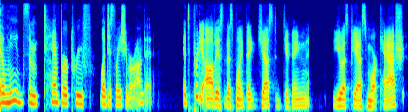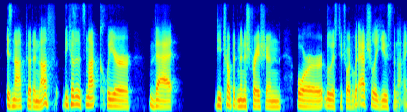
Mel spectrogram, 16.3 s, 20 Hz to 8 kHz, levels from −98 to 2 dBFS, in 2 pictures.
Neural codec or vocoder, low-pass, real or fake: codec, 16 kHz, 0.5 kbps, FunCodec, trained on LibriTTS, 25 frames a second; 7.2 kHz; fake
